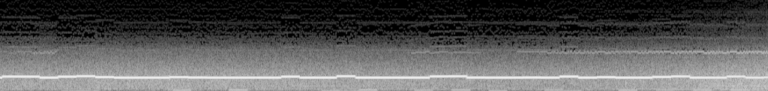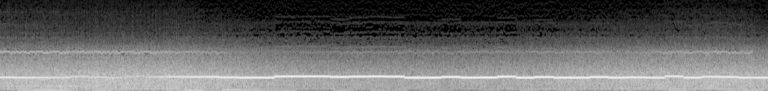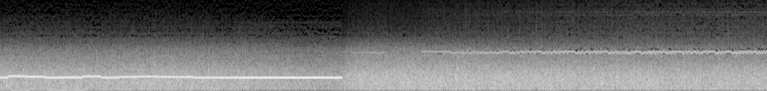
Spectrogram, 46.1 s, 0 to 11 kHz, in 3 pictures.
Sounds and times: static 0:00.0 - 0:46.0
RTTY radio signal 0:06.4 - 0:46.0

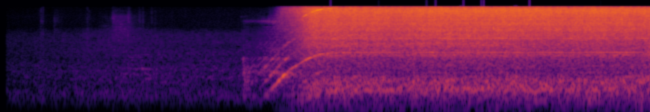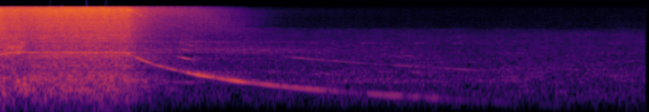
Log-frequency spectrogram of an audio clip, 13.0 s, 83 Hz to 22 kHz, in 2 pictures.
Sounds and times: high-powered blowing sound 0:02.4 - 0:09.6

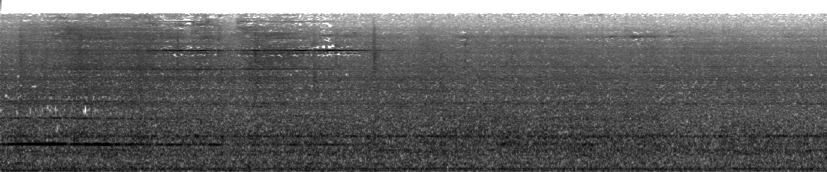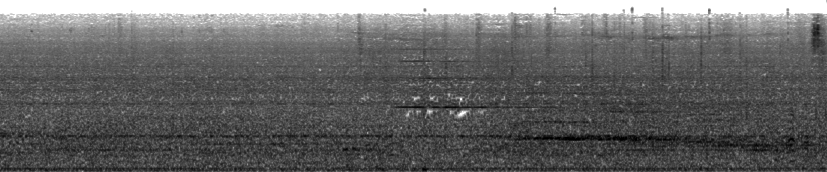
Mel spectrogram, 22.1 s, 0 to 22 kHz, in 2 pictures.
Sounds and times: train 0:00.0 - 0:22.0

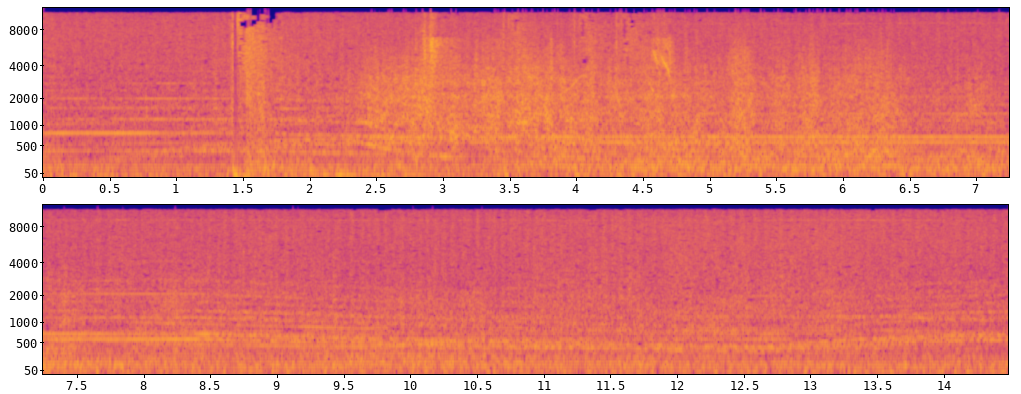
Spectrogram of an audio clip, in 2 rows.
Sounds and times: airhorn 0:00.0 - 0:09.4
alarm 0:00.0 - 0:14.4
helicopters 0:00.0 - 0:14.4
sirens 0:00.0 - 0:14.4
cannons 0:00.2 - 0:09.0
shots 0:01.4 - 0:06.5
explosion 0:01.4 - 0:08.5

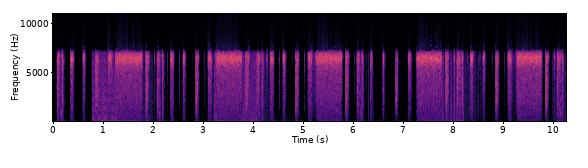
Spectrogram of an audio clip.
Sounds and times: circuit bent keyboard 0:00.0 - 0:10.2

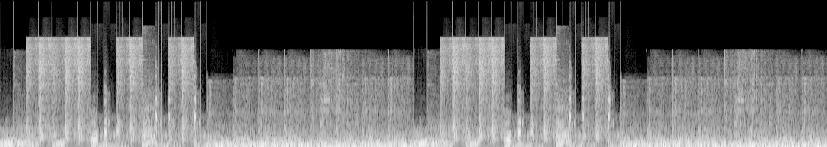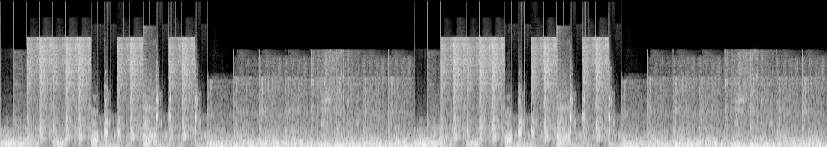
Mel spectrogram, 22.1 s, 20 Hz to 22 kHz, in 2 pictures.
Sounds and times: Drum Loop 0:00.0 - 0:02.8
Drum Loop 0:05.6 - 0:08.3
Drum Loop 0:11.1 - 0:13.8
Drum Loop 0:16.7 - 0:19.3

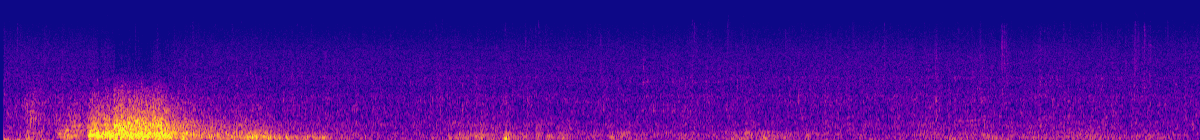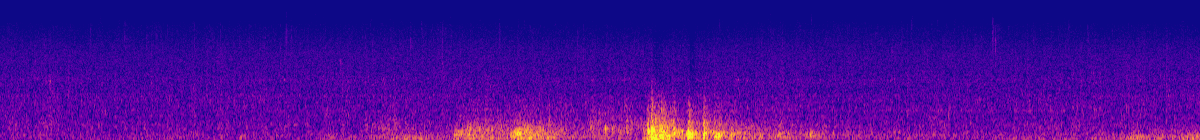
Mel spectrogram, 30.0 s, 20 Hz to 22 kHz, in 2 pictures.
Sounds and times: rain 0:00.0 - 0:30.0
thunder 0:00.2 - 0:04.4
thunder 0:05.6 - 0:08.1
thunder 0:19.6 - 0:26.3
thunder 0:29.0 - 0:30.0

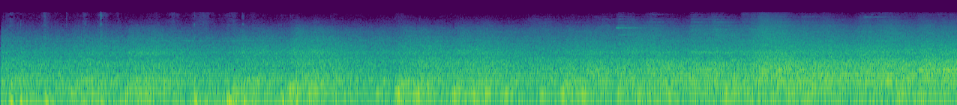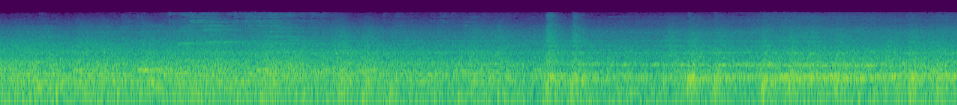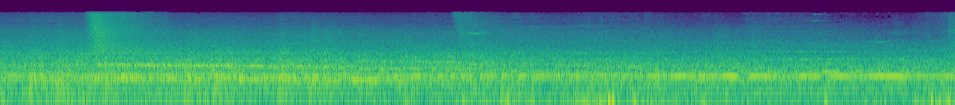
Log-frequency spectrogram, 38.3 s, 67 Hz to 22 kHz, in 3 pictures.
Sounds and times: Train coming 0:00.0 - 0:38.2

